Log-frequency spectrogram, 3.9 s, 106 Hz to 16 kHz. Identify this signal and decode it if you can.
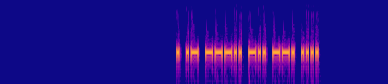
Morse code, heard as a keyed tone, about 51 wpm, 700 Hz. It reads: EA8DGH
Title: DXCC-100 Call Signs - 6 Characters - 50wpm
